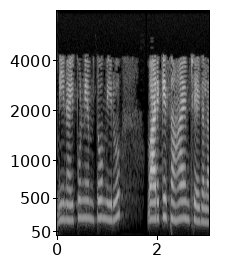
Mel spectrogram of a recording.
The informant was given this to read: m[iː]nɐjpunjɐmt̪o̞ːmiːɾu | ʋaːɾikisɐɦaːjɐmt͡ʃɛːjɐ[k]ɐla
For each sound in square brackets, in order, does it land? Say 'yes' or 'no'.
yes, no

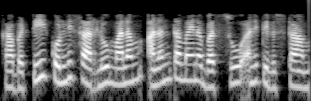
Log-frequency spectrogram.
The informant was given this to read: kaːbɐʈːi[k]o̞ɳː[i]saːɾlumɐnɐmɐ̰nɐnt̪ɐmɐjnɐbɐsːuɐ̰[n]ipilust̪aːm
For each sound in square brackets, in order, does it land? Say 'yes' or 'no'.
yes, yes, yes

